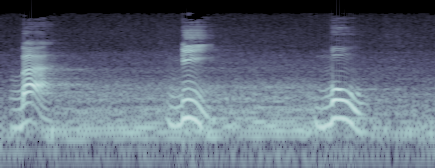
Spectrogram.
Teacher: Huruf Ba dikeluarkan dengan cara merapatkan kedua bibir kita. Ba, bi, bu.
